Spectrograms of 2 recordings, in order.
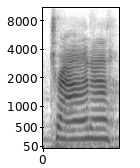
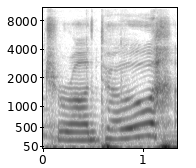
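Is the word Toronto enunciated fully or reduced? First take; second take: reduced; enunciated. First: The word is squeezed into two quick syllables. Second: Every syllable of the word is clearly pronounced. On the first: The speaker sounds like a local Canadian. "you're not Canadian until you pronounce uh, Toronto, Toronto like Trana" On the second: Outsiders can understand which city is meant. "I have to enunciate for my fellow Europeans"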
